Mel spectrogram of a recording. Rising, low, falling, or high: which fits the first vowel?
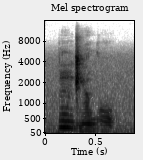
high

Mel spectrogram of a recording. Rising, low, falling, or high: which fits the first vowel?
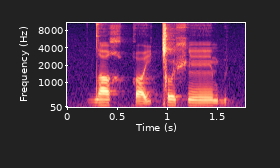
high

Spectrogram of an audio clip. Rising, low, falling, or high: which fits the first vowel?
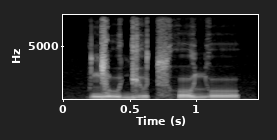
low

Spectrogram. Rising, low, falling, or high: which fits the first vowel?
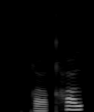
low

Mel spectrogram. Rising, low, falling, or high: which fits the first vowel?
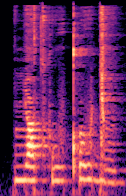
low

